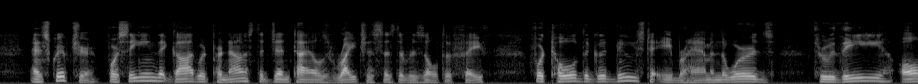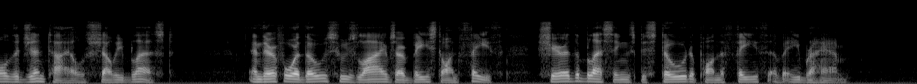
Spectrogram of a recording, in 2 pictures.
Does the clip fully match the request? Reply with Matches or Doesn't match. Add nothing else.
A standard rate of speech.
Matches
